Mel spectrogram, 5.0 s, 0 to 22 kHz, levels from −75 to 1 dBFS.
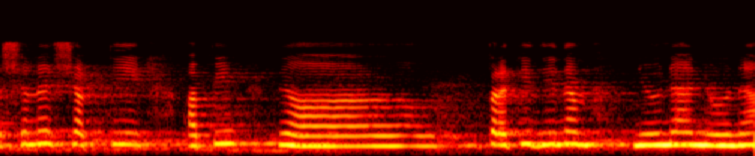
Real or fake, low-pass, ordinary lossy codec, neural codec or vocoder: real; 7.2 kHz; MP3, 64 kbps; none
